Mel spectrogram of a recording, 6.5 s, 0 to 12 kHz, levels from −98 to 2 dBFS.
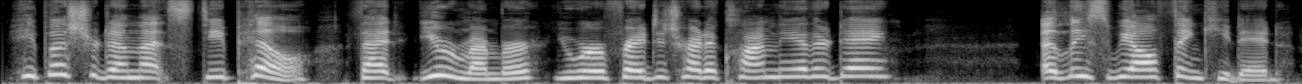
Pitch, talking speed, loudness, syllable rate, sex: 275 Hz, 250 wpm, -17 LUFS, 6.0 syllables/s, female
